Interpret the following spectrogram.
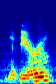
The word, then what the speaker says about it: Nibiru: late September supposedly there's a planet called honey pronounce it Nibiru Nibiru is supposed to show up always it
